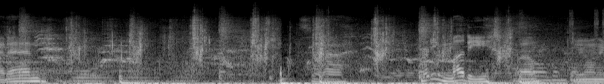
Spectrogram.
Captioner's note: kids yelling in the background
